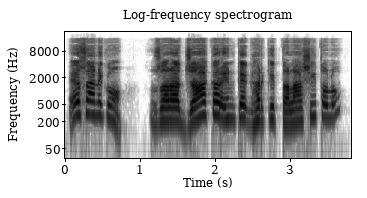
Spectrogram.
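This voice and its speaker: Man playing a high, sharp, bossy minister. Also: animated, takes it slowly, no room sound, studio quality, full character voice. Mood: commanding. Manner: loud, commanding, taunting. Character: accusing, bossy male royal minister in a village tale. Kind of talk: Hindi cartoon story dialogue.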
